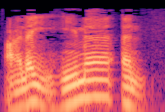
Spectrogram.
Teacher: نقول دائما قاعدة المد المنفصل عند القراء، أولا إذا كنت تقرأ بقراءة الإمام ابن كثير المكي أو برواية السوسي عن أبي عمرو البصري الثالث أو بقراءة الإمام أبي جعفر الثامن أو بقراءة الإمام يعقوب التاسع، يتعين عليك أن تقصر هذا المد حركتين · Term: مد منفصل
